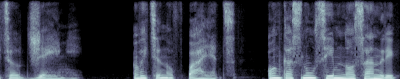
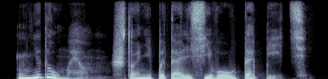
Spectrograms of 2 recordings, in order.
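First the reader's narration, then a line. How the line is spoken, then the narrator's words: Soft remark. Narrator (Russian): мягко заметил Джейми, все еще погруженный в игру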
